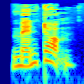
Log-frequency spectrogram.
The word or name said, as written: MANDDOMS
